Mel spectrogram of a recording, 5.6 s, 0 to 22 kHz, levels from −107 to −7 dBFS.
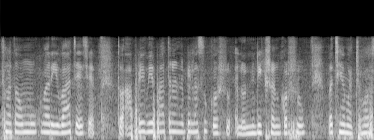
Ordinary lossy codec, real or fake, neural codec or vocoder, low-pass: none; fake; codec, 44.1 kHz, 7.8 kbps, Pupu-Codec; 7.2 kHz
